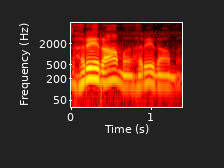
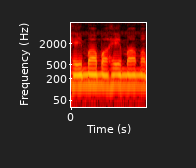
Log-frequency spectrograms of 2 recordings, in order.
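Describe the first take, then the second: First: Each word is pronounced clearly and distinctly. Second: The words are rushed and slurred together. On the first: The speaker calls it right. "It's Hare Rama, Hare Rama, like that" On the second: The speaker calls it wrong. "If you do it really fast, it becomes just like a blur"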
